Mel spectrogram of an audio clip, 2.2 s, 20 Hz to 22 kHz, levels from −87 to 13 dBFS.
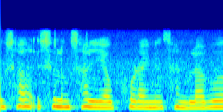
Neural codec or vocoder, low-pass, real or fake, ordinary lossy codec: none; 7.2 kHz; real; none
